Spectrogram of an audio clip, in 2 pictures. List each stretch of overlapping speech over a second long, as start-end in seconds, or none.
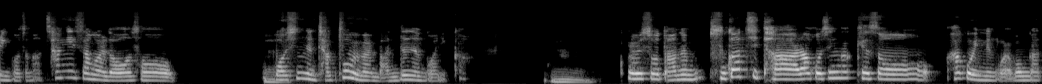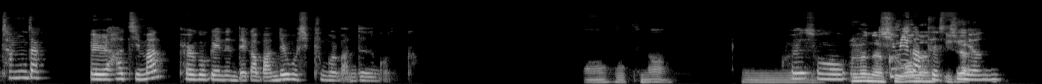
18.2-20.1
